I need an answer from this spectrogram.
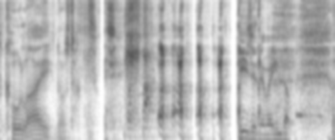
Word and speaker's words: Kohli: Was it a bad time to point out you've mispronounced my name for the last hour? Ever? You at it? Sanjeev. Sanjeev. I'll answer to Sanjeev, but Sanjeev. There you go. Aye. And it's Kohli.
